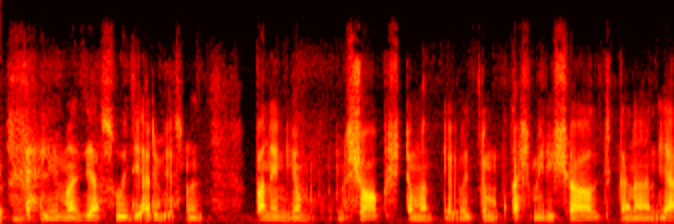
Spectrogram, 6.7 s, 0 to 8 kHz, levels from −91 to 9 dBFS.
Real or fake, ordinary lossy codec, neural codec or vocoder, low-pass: fake; none; vocoder, 44.1 kHz, 128 mel bands every 512 samples, BigVGAN v2; 7.2 kHz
